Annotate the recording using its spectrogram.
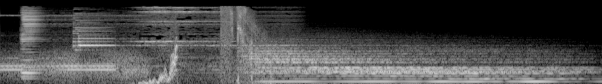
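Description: Electronic logo sting: a short hit, a rising sweep, then a whoosh about two and a half seconds in that opens into a long held synthesizer chord, fading near the end.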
